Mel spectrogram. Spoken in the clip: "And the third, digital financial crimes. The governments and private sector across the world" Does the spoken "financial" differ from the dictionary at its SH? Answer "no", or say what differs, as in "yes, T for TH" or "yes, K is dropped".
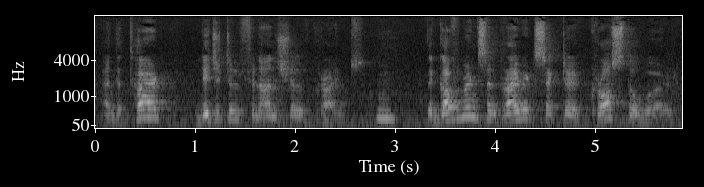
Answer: no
